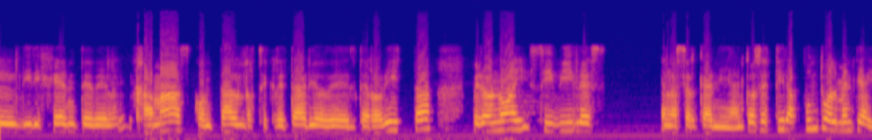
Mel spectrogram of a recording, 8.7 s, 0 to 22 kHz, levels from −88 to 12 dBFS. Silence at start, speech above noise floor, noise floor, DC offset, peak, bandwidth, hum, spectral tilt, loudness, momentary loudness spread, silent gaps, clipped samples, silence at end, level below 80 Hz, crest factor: 0 s; 27 dB; -45 dBFS; under 0.1%; -6 dBFS; 12 kHz; none; -4 dB/octave; -18 LUFS; 8 LU; none; under 0.1%; 0 s; -58 dBFS; 12 dB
